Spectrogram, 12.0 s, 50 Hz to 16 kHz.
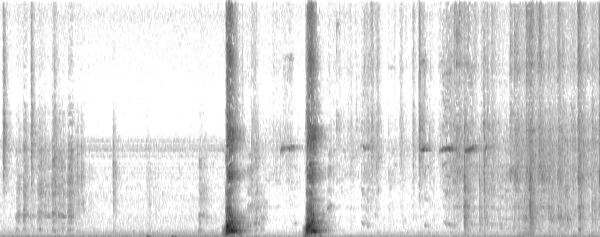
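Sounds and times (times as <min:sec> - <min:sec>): dog barking: 0:04.5 - 0:05.1, 0:06.0 - 0:06.7.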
